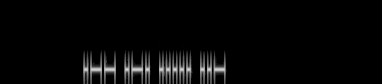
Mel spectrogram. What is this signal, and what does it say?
Morse code, heard as a keyed tone, about 34 wpm, 700 Hz. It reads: WR5U
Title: Call Signs Repeated 2x - 35wpm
